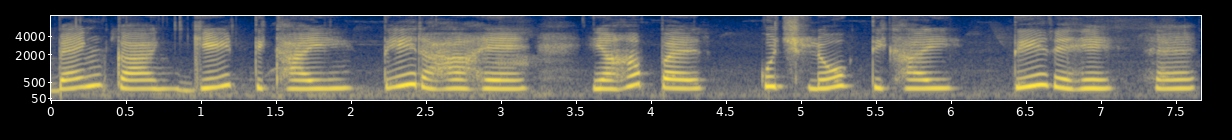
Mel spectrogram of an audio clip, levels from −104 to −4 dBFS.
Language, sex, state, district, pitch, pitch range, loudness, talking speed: Hindi, female, Himachal Pradesh, Shimla, 300 Hz, 295-335 Hz, -14 LUFS, 115 wpm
